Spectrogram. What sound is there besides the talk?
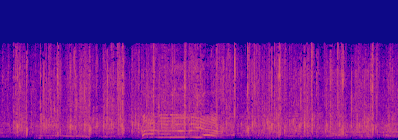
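audience clapping hands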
